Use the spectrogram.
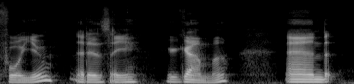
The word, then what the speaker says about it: gamma: And it's not quite pronounced the same as a G, like in go. It's a bit softer and a bit, I guess, slower to be pronounced. So think of go versus ginome. It comes out slower.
